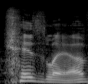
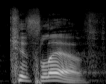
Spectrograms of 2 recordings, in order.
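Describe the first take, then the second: First: The first sound is a rough, guttural k. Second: The first sound is a plain k.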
